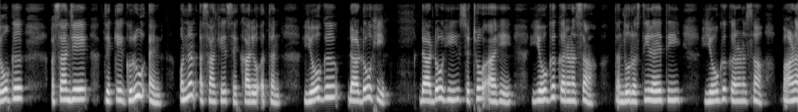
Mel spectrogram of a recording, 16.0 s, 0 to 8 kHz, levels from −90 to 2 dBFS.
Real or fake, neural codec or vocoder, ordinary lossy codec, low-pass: real; none; none; 7.2 kHz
